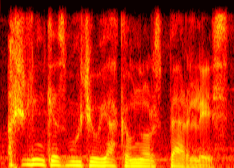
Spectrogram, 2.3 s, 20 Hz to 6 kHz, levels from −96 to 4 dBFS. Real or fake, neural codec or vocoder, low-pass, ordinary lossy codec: real; none; 5.4 kHz; Opus, 64 kbps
